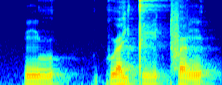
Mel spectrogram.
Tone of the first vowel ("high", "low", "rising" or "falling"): rising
